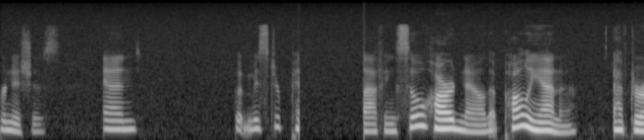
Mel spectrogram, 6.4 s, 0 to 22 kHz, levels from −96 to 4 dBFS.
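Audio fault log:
2.33–5.81 s, automatic gain rising: the speech and the background noise floor swell together by about 9 dB over roughly three and a half seconds as the gain control lifts a too-quiet input. On the waveform the envelope widens steadily, and the spectrogram brightens evenly across all bands.
2.99–3.64 s, audio dropout to a faint residue: the speech cuts off abruptly for 0.65 s, leaving only hiss some 35 dB below the signal before snapping back. The cause is likely a lost input while the downstream path stayed live. The waveform shows a near-flat band, and the spectrogram a pale, uniform noise wash with hard vertical edges.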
